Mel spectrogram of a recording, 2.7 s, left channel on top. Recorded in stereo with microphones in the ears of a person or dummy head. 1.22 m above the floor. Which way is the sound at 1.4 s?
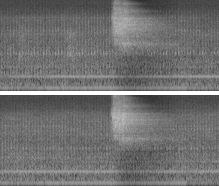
30° right (ahead or behind).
